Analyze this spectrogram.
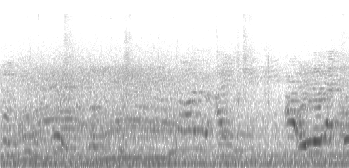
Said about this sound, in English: And there's a few kids playing football in the Wimbledon Chase Primary School field.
